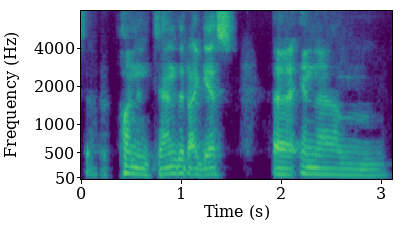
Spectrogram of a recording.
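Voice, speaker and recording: Speaking slowly in a low voice with fairly even intonation, a Portuguese-accented company executive rambles easily as a guest on a casual podcast interview, sometimes chuckling at himself. The audio sounds dull.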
